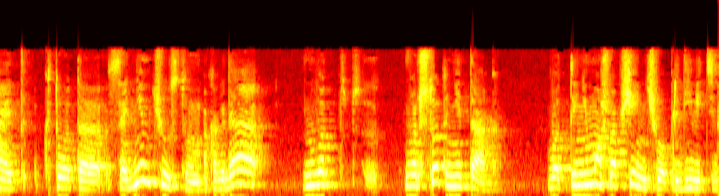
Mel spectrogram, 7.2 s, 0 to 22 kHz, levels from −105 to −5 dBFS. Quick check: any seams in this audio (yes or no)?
no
